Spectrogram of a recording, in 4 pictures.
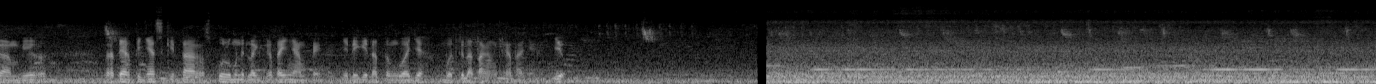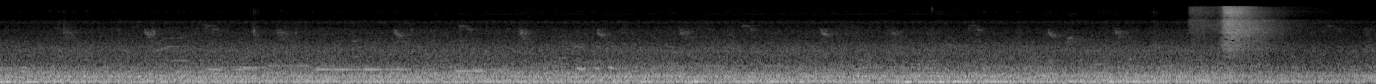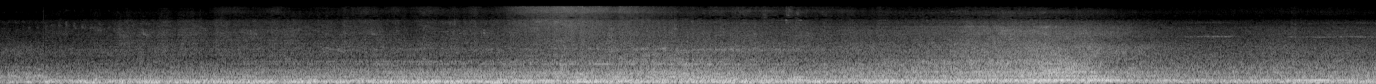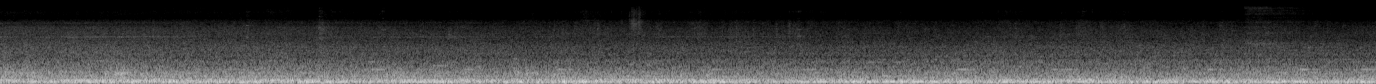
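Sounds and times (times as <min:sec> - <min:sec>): train coaches rolling by: 0:00.0 - 0:55.0
locomotive engine humming: 0:07.0 - 0:55.0
brakes hissing: 0:24.7 - 0:28.3.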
